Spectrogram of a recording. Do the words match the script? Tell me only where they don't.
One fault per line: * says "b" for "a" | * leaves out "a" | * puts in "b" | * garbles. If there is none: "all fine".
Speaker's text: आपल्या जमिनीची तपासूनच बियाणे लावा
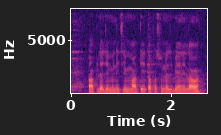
* puts in "माती"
